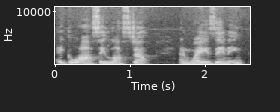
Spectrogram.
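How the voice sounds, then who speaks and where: A woman's voice: medium pitch, fairly even intonation, measured pace. A woman working as a live auctioneer, chanting bid numbers and prompts between short descriptions of the lots.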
